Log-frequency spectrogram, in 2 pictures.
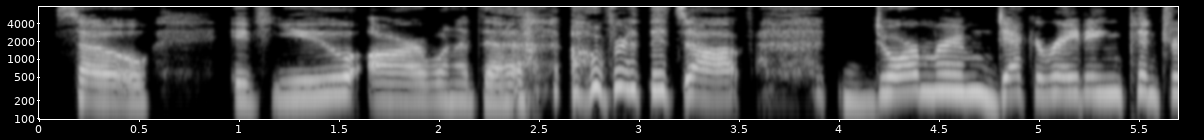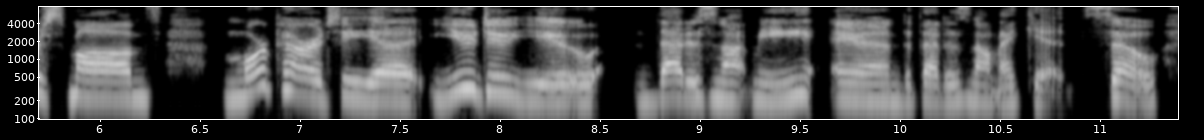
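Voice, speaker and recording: A middle-aged woman talks casually and openly on her own solo podcast, addressing her listeners directly in a chatty way. Her voice is medium-pitched, and the recording is dry and studio quality.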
